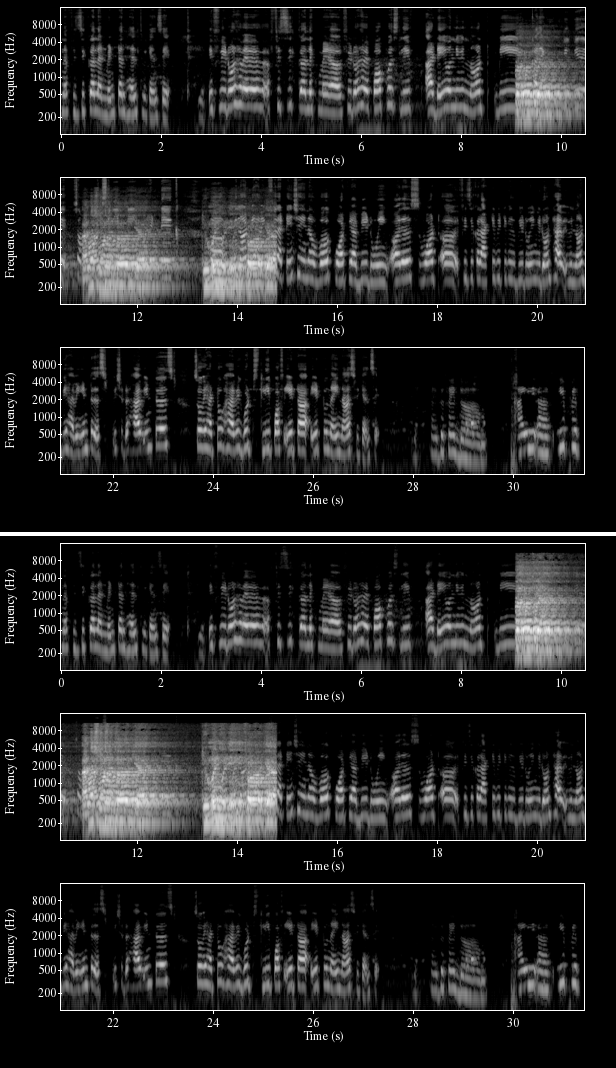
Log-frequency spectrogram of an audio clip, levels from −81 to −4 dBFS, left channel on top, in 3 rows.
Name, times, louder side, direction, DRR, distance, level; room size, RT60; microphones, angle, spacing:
voice 1, 0.0-2.2 2.9-7.0 7.3-9.7 10.0-12.7 13.0-23.1 23.6-27.3 29.1-29.3 29.9-30.1, left 4 dB, 65° left, 5.9 m, -32 dB
sound 1, 9.1-10.6 10.9-12.9 13.3-14.8, right 4 dB, 45° right, 1.0 m, -19 dB
voice 2, 28.3-29.4 30.1-31.3, left 2 dB, 35° left, 1.7 m, -39 dB
open air
head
